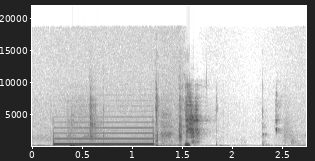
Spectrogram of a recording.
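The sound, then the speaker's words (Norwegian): A single steady telephone ringing tone lasts about a second on an outgoing call to a sister, clear and fairly loud, followed by brief clicks and faint handling noise. “Jeg skal nå bare ringe da”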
